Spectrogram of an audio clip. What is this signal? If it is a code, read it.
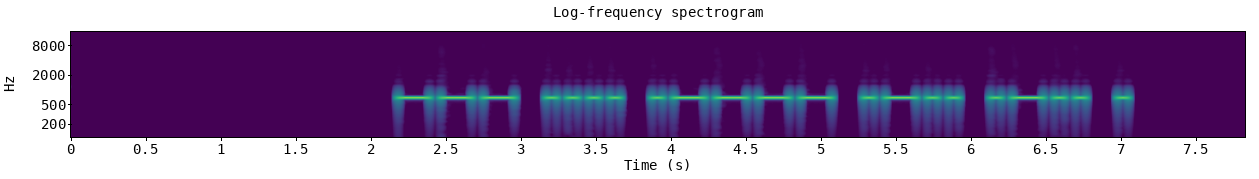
Morse code, heard as a keyed tone, about 17 wpm, 700 Hz. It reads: OH1LLE
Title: DXCC-100 Call Signs - 6 Characters - Repeated 2x - 17wpm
